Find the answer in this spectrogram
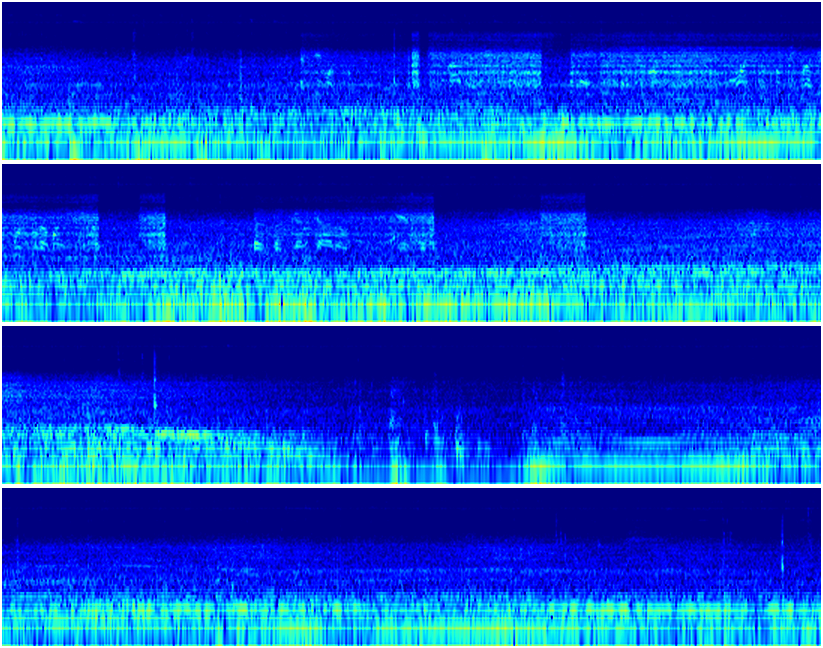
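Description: Car engine and road noise heard from inside the cabin while driving slowly. The engine note drops as the car slows about two-thirds of the way in, dips briefly, then picks up again.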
